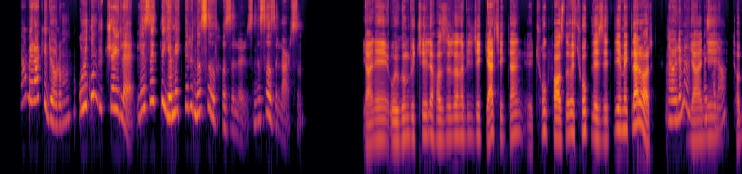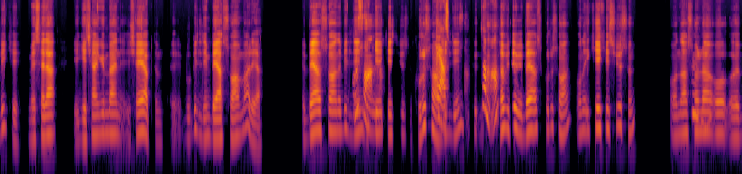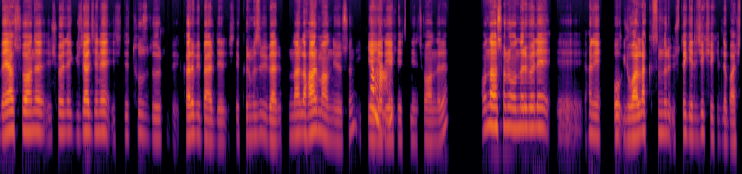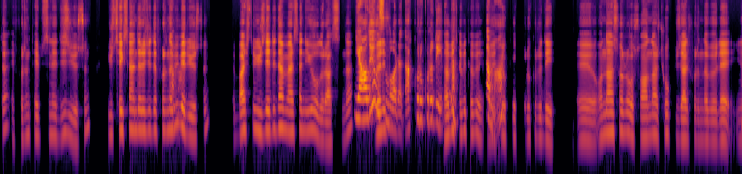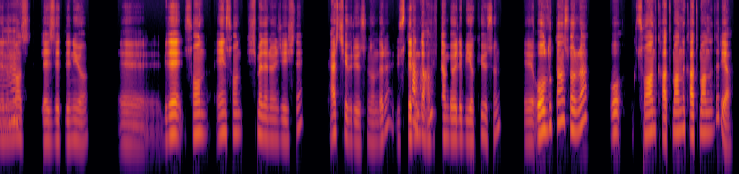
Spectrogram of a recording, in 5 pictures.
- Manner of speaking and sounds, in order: other background noise; "güzelce" said as "güzelcene"; unintelligible speech; tapping
- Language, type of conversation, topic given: Turkish, podcast, Uygun bütçeyle lezzetli yemekler nasıl hazırlanır?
